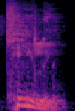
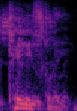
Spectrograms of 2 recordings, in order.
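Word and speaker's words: Keighley: People sick of it being referred to as Keley. And yes, I know that local pronunciation might be a little bit different, but officially it's Keithley.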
